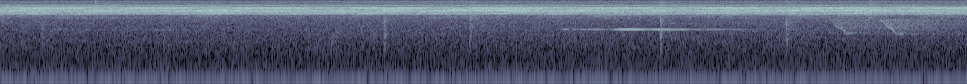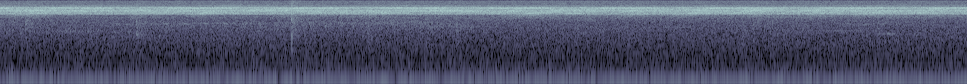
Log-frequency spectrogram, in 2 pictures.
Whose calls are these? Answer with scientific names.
Cantorchilus leucotis, Myrmotherula brachyura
